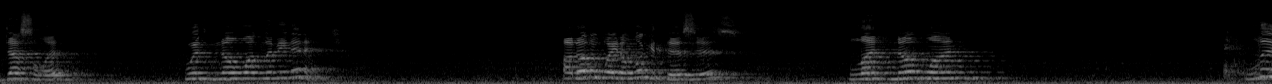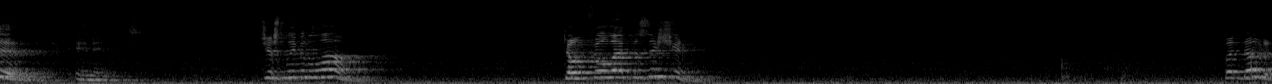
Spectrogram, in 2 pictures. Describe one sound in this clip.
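A middle-aged man speaks calmly through a microphone, with long pauses.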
